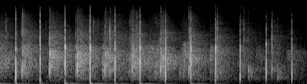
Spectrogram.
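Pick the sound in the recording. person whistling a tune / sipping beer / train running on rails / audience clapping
audience clapping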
